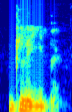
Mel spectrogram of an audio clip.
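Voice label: "glebe", British English; pronunciations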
